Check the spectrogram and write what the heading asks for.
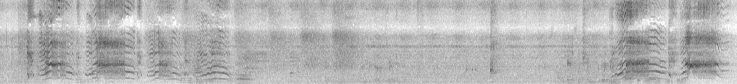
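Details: Newborn baby just after a difficult birth with labour pain: short, high-pitched cries in bursts over steady room noise, quieter in the middle and louder again at the end; newborn cry.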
